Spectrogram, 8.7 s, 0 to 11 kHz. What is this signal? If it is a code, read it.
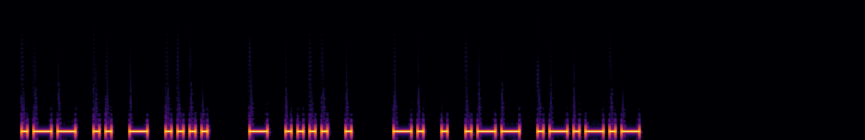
Morse code, heard as a keyed tone, about 20 wpm, 700 Hz. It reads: WITH THE NEW.
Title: Sentences with 9-Word Phrases - 20wpm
